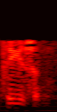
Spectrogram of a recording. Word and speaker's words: Thiessen: There is a man by the name of Thiessen, a German scholar, so his name would be pronounced Thiessen,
